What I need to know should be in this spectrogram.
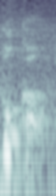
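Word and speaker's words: boccough: I came across a report, this word in the report for Clonakilty, and it was a book, I think it's actually pronounced, it might be pronounced Bucko. B-O-C-C-O-U-G-H, and Bucko is a word that we all have an idea what it means.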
